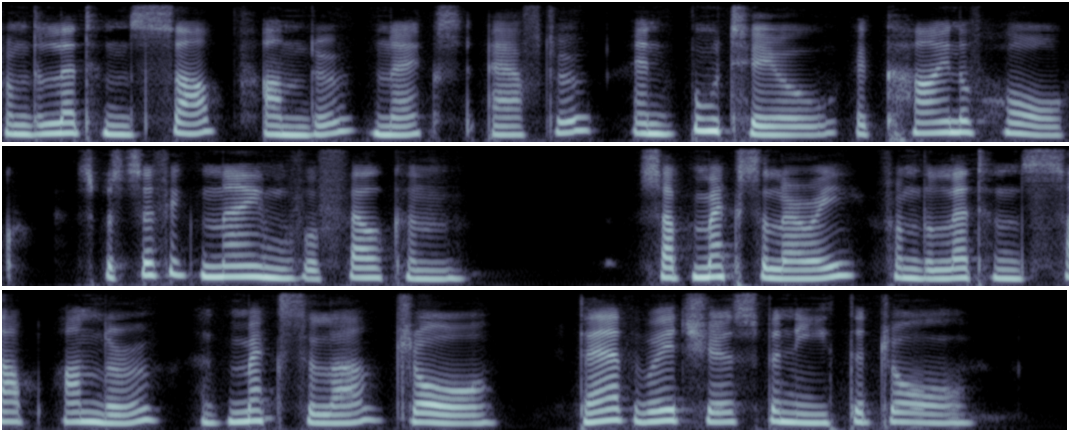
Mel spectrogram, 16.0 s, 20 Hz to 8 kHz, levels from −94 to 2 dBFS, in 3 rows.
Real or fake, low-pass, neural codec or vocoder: fake; 7.2 kHz; autoencoder, 48 kHz, 32 numbers a frame, DAC-VAE, trained on Japanese speech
